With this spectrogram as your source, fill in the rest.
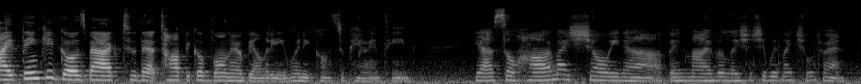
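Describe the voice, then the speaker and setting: With a non-native accent, a woman talks fairly quickly at a medium pitch with ordinary pitch variation, and room echo is audible. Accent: foreign accent in English. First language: not English. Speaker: relationship coach. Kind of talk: radio interview.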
